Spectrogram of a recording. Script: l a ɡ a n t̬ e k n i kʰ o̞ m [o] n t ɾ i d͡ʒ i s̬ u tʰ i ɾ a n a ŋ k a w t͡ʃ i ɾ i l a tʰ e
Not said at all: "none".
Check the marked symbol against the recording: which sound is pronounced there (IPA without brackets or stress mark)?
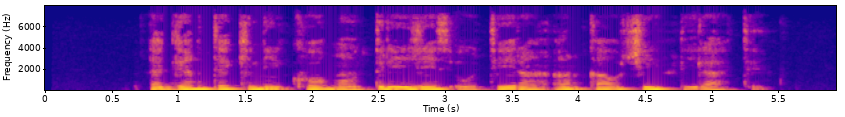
o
